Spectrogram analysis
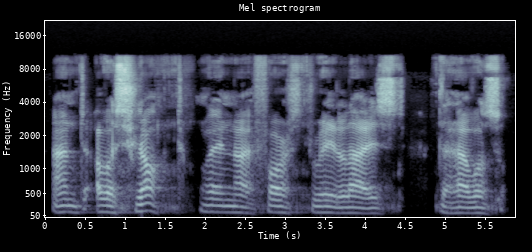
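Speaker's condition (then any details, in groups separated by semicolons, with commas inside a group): Motor neuron disease; speech problem noticed by oncologist during cancer treatment, confirmed by neurology tests; speech fatigue, tongue and vocal cords tire after certain amount of speech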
